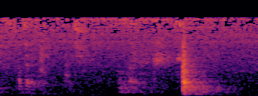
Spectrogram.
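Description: A single door shuts with a firm thud partway through, its sound trailing off briefly, after a stretch of quiet room noise with faint muffled stirrings.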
